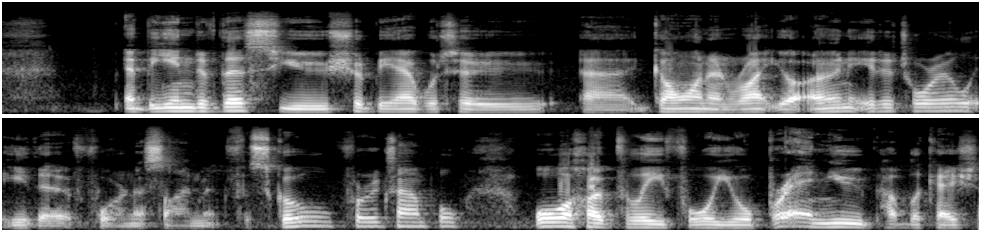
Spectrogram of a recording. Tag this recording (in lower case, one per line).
speech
